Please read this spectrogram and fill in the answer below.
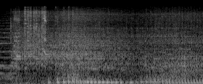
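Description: A motorcycle engine starts with a short burst of noise and runs as the bike pulls away, its low engine note fading near the end.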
